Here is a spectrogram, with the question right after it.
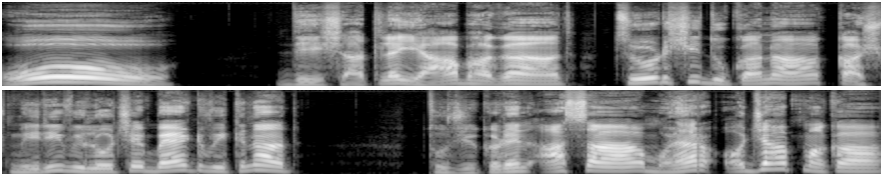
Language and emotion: Goan Konkani, surprised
